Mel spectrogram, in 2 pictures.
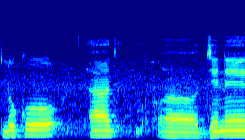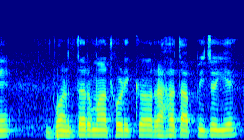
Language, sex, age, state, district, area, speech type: Gujarati, male, 45-60, Gujarat, Valsad, rural, spontaneous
